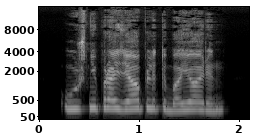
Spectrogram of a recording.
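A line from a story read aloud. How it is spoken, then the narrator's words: Frightened question. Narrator (Russian): спросил другой испуганным голосом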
